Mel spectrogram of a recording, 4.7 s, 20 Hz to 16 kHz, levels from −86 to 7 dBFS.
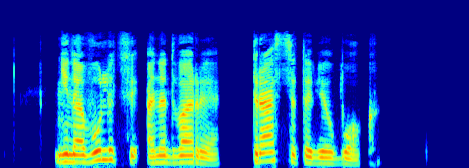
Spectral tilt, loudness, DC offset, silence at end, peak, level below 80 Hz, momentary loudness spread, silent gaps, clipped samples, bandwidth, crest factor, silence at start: -5 dB/octave; -19 LUFS; under 0.1%; 0.95 s; -2 dBFS; -62 dBFS; 16 LU; 1.40-1.45 s, 2.23-2.52 s, 3.64-3.68 s; under 0.1%; 7.8 kHz; 18 dB; 0.55 s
